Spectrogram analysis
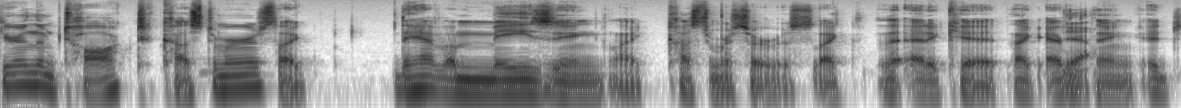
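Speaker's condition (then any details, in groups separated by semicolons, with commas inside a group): No condition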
